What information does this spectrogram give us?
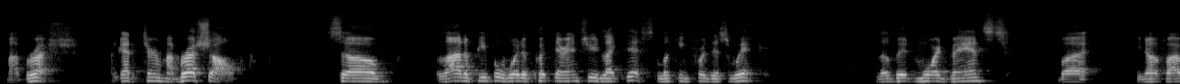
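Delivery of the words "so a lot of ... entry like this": ordinary talk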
